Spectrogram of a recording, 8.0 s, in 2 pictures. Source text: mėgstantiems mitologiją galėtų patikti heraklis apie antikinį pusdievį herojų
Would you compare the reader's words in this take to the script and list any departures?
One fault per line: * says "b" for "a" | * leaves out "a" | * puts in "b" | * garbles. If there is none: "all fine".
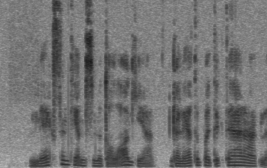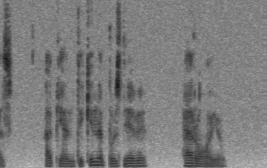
all fine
